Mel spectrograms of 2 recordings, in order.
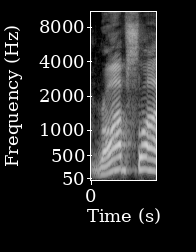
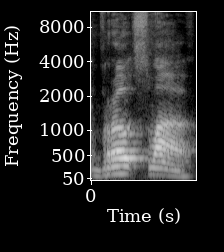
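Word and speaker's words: Wrocław: pronounce it so the the W is a v in Polish and then the L with the line through it makes a w sound so it's it's brought Suave yeah it's man polish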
